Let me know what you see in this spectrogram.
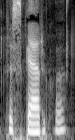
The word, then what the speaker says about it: Piscataqua: Is it the Piscataqua River Bridge? – Piscataqua.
